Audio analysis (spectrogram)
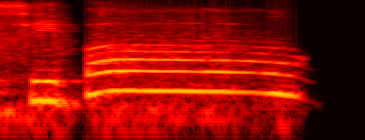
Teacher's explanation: Então, sempre demorei na última sílaba e nós sabemos muito bem que se a última sílaba é a mais forte, a palavra é oxítona.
